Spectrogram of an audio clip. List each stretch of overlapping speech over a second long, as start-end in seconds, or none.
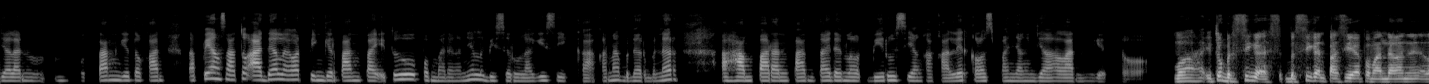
none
